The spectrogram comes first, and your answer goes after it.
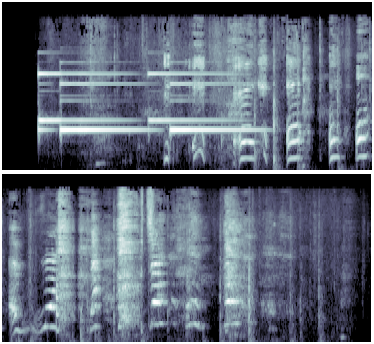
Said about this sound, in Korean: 초인종이 울렸다.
